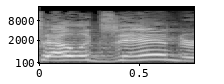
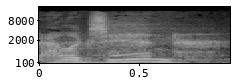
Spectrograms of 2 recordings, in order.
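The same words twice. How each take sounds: First: It is said loudly and strongly. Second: It is said a little louder.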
